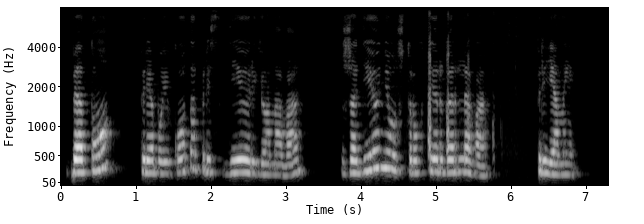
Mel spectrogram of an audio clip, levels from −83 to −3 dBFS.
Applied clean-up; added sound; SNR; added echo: neural mask model DeepFilterNet 3.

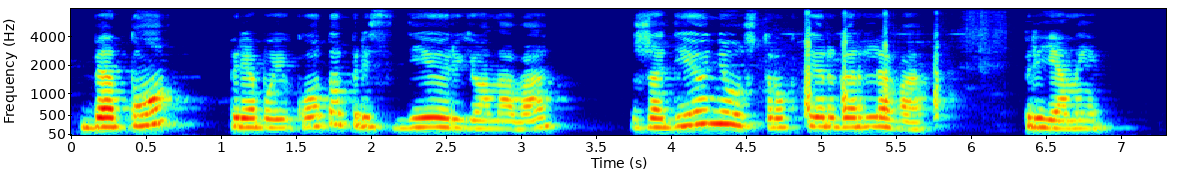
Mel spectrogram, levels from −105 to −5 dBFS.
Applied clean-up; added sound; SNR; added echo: classical method WPE with log-MMSE.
